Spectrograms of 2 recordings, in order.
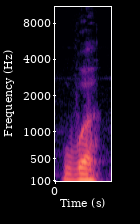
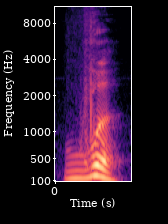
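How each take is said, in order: First: The consonant is said with normal, lighter force. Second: The consonant is punched out with strong force. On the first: "there's a lower peak" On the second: "there's a higher peak where I punch it"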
